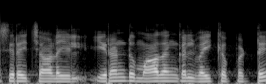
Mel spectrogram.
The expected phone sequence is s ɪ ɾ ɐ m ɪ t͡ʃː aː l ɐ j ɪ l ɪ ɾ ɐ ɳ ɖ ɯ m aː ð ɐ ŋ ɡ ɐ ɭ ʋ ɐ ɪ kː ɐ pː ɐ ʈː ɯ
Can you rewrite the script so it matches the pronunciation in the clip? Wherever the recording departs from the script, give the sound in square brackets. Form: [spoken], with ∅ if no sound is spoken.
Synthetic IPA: s ɪ ɾ ɐ [∅] ɪ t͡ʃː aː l ɐ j ɪ l ɪ ɾ ɐ ɳ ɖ ɯ m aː ð ɐ ŋ ɡ ɐ ɭ ʋ ɐ ɪ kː ɐ pː ɐ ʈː ɯ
